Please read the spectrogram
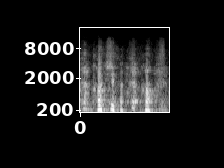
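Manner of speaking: short real laugh mid-story. Real, not acted. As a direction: break into a laugh at the act. Laughs while acting street kids. (이야기하다 터진 웃음)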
